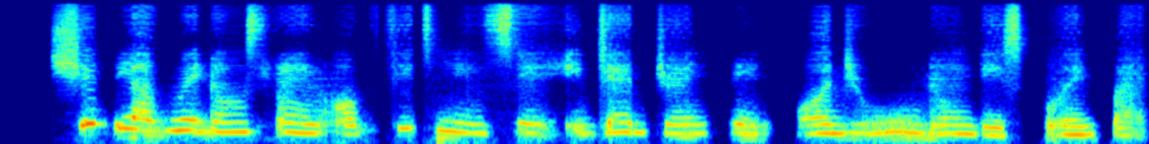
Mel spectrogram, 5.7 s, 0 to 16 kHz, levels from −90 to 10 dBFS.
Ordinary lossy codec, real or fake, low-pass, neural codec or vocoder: none; fake; 14.4 kHz; codec, 44.1 kHz, 0.9 kbps, DAC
